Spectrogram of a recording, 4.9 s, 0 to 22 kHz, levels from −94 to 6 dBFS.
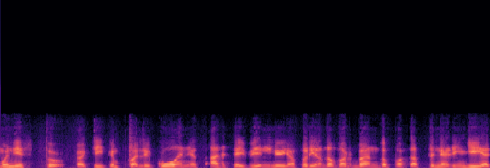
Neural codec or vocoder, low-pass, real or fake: codec, 16 kHz, 0.8 kbps, ZipCodec; 7.2 kHz; fake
